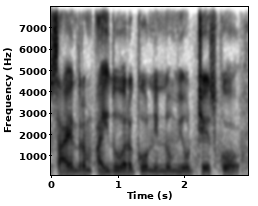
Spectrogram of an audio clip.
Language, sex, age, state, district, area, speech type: Telugu, male, 18-30, Telangana, Medchal, urban, read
